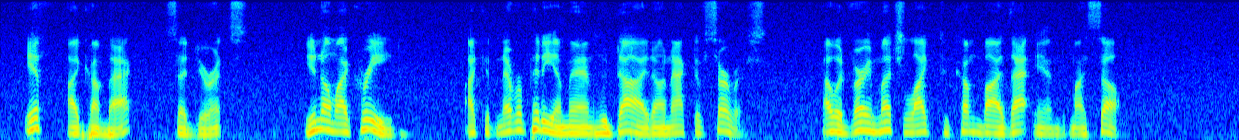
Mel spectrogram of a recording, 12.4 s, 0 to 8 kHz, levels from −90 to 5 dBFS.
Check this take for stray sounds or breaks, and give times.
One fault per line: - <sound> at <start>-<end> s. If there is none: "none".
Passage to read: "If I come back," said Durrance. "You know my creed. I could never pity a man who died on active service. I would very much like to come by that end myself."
none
